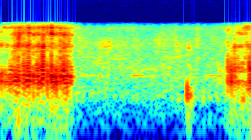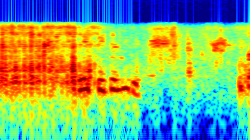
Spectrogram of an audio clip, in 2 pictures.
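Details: A cobra makes two long, rough, hissing breath bursts separated by quiet pauses, with faint voices in the background: snore-like sound, snoring.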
